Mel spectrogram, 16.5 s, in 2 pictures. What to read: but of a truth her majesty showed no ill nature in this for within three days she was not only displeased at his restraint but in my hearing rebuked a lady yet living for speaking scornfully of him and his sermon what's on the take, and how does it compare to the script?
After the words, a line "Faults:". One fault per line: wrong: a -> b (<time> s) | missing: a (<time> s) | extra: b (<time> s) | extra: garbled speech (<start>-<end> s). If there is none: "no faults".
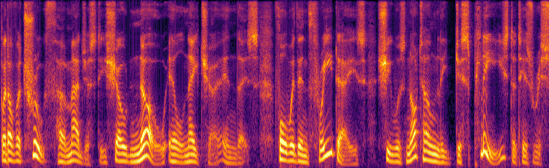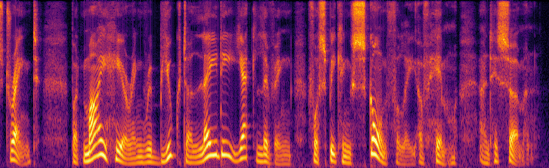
but of a truth her majesty showed no ill nature in this for within three days she was not only displeased at his restraint but my hearing rebuked a lady yet living for speaking scornfully of him and his sermon
Faults:
missing: in (9.5 s)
